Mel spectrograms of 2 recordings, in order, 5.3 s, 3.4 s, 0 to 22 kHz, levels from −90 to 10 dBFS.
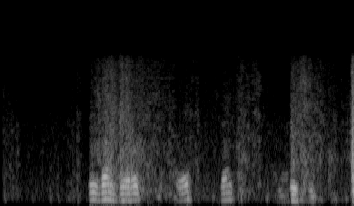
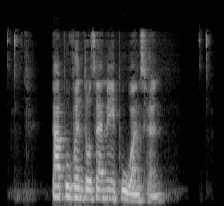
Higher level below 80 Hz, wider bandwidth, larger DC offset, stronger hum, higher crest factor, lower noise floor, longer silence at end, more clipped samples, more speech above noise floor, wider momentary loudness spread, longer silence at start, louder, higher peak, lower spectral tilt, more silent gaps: second, -72 dBFS vs -58 dBFS; second, 7.4 kHz vs 12.5 kHz; neither; neither; about the same, 22 dB vs 18 dB; first, -71 dBFS vs -53 dBFS; second, 0 s vs 0.25 s; neither; first, 40 dB vs 35 dB; about the same, 23 LU vs 21 LU; first, 1.35 s vs 0.2 s; second, -33 LUFS vs -18 LUFS; second, -14 dBFS vs -2 dBFS; first, -8 dB/octave vs -4.5 dB/octave; neither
